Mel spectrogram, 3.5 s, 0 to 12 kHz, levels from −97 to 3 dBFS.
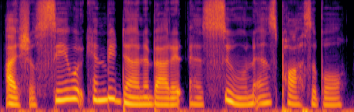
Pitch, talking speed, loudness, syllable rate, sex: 195 Hz, 220 wpm, -19 LUFS, 4.8 syllables/s, female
